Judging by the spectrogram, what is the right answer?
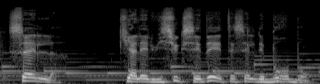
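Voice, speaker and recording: A man giving scripted documentary narration in a measured, dramatic storytelling manner with pauses. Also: mid-range voice, lively intonation. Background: faint background music.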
